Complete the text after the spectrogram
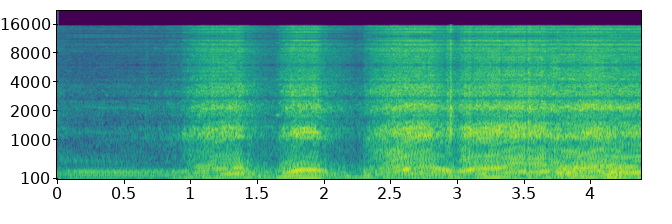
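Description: An off-road buggy's engine revs hard as it climbs a dirt slope.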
